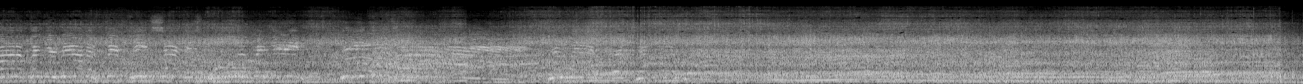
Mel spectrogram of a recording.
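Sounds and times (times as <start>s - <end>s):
truck engines revving: 0.0s - 13.0s.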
